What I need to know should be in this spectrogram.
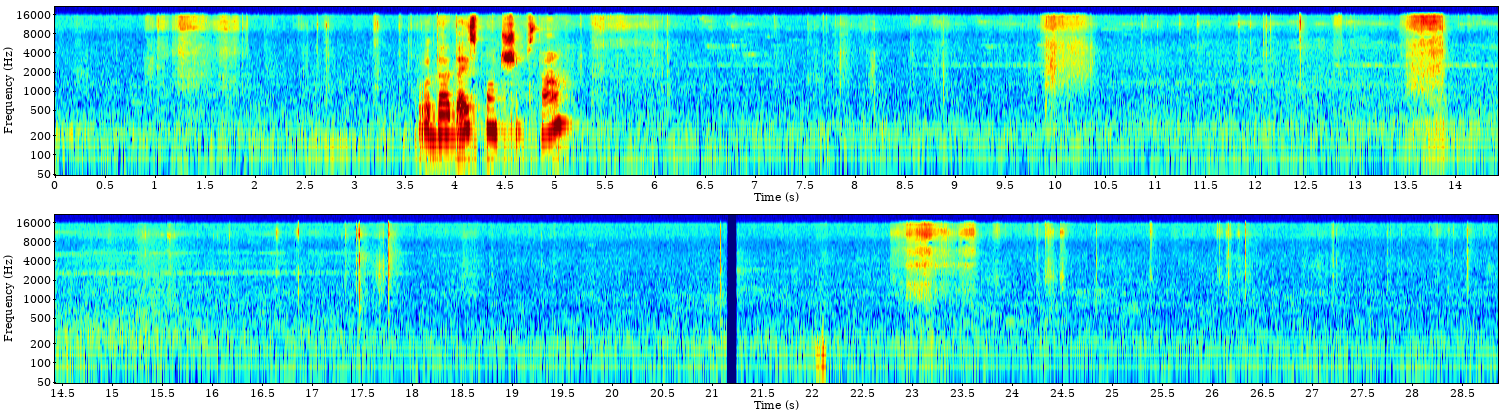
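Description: Stiff card rustles and crinkles in hands.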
